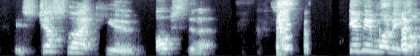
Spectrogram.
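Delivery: very high, swooping, angry rant. Retelling her scolding the stubborn yogi: imitating someone ranting angrily. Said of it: "sort of going off on one".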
